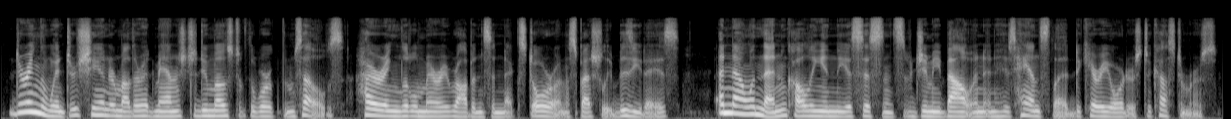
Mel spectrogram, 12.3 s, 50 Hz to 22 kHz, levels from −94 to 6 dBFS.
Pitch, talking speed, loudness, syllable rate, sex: 170 Hz, 225 wpm, -18 LUFS, 6.3 syllables/s, female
